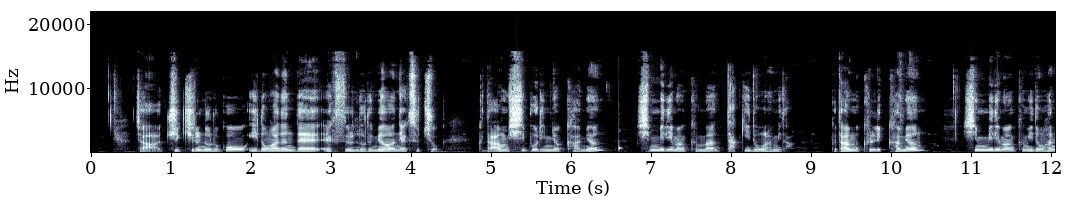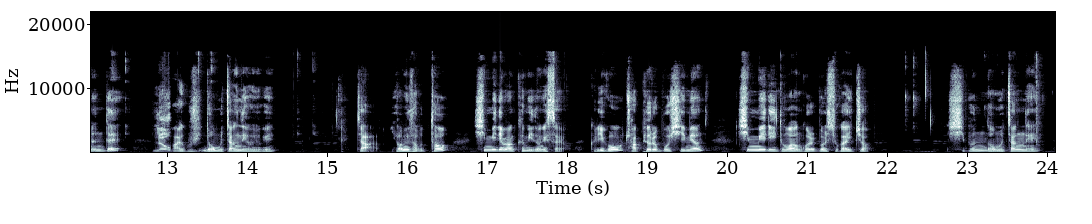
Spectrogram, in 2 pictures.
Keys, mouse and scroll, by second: 1.1 g, 11.4-12.2 scroll up 5, 12.3 shift+middle click, 12.6-13.3 scroll up 3, 13.4 shift+middle click, 13.7-14.5 scroll up 4, 14.6 shift+middle click, 15.0-16.5 scroll up 2, 16.5-17.4 scroll up 1, 22.2-24.1 drag, 23.4 KP_0.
